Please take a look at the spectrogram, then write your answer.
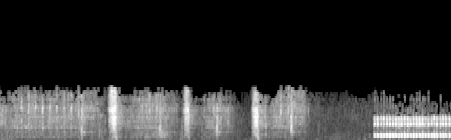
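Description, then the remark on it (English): Several sharp mechanical clicks and rattles, then a steady, loud telephone ring tone comes through the line and continues to the end, heard over the handset with a slightly thin, filtered quality. “Ah, it's ringing this time.”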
